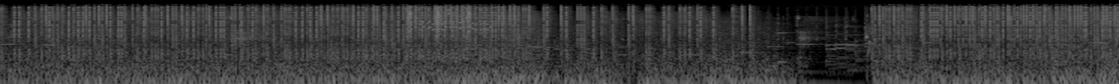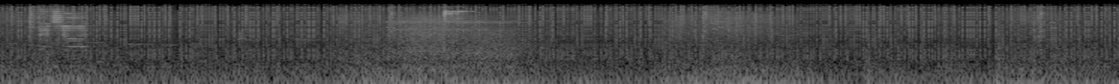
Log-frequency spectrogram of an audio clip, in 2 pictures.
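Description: Game explosions boom and pop rapidly.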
